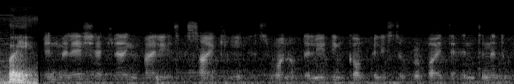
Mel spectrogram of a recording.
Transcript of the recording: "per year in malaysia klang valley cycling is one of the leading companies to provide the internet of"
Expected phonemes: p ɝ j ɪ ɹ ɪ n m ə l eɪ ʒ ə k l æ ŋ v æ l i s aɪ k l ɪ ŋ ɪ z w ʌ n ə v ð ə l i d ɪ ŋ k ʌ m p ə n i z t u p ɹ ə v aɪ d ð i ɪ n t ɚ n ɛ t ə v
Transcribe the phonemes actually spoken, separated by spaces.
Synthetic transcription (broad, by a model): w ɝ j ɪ ɪ n m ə l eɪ ʃ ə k l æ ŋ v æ l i s aɪ k ɪ ɪ z w ʌ n ə v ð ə l i d ɪ ŋ k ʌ m p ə n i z t u p ɹ ə v aɪ d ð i ɪ n t ɚ n ɛ t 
